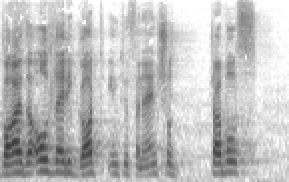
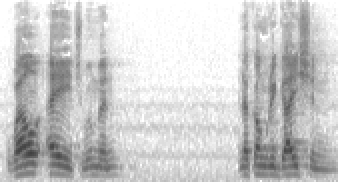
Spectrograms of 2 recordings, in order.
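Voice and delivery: careful rewording; 3 semitones lower, 3 dB louder than usual. Real, not acted. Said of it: "Sorry, I mean".

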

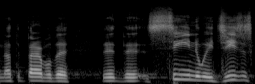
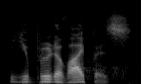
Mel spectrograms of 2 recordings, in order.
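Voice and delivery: ordinary talk, nothing marked

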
